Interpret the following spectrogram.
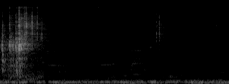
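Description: A short, bright clinking rattle of a hard object against dishes right at the start, followed by a few faint light clicks.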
